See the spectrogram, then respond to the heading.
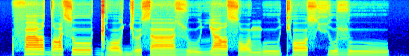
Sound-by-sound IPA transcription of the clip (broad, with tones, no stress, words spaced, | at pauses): faː˦dˤi˨˦soː˦ ɡ͡ǁɔː˨ɟɵː˨s aː˨ɮuː˨ʎaː˦ sˤoː˨muː˦cʰɔː˦s çu˦ɮuː˦˨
